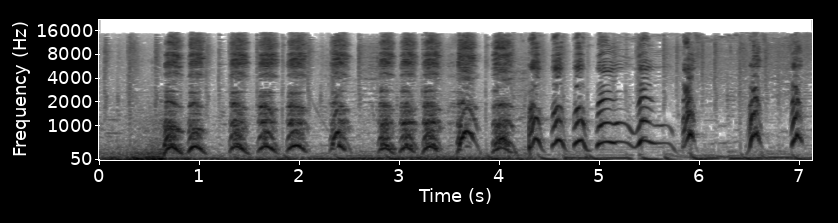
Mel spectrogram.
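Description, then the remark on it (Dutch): A person imitates a barking dog to win Foute Party tickets, with a rapid, rhythmic string of loud woofs, ending in a few longer, drawn-out howling barks. “Ik zei, nou ja, blaf jezelf dan naar de Foute Party.”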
